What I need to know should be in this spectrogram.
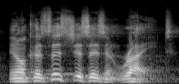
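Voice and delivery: normal talking voice

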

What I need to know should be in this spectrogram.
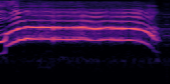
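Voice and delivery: very high, sustained, loud scream; piercing reenacted cry; astonished scream. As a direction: let out a long overwhelmed shriek. Reenacts his own scream.

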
